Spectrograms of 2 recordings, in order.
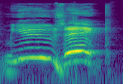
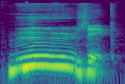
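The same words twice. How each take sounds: First: The word starts with a 'myoo' sound. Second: The word starts with a plain 'moo' sound. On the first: This is how the speaker says it. The speaker calls it right. "it's music!" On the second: Someone else said it that way. The speaker calls it wrong. "she's not a cow"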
